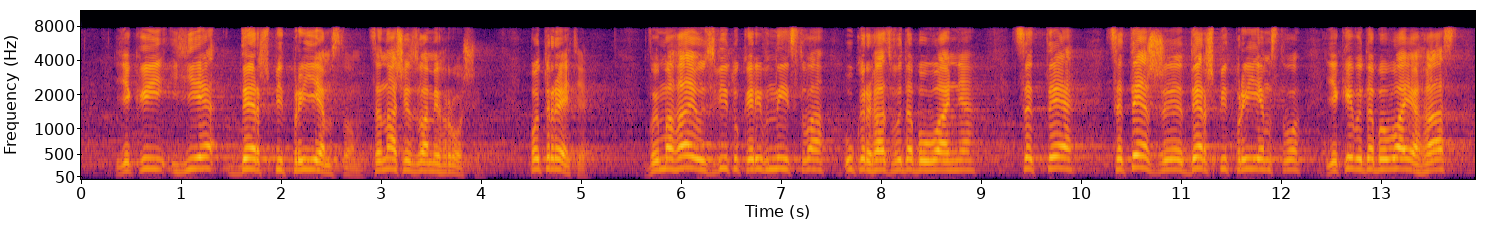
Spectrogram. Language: Ukrainian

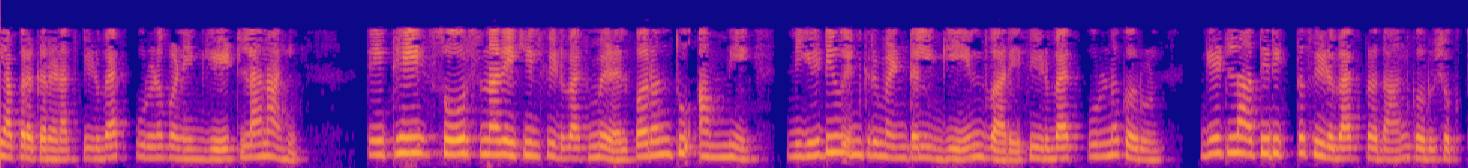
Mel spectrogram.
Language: Marathi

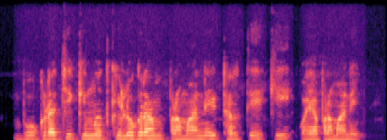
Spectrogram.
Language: Marathi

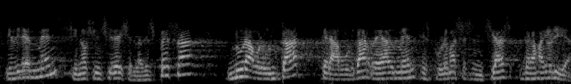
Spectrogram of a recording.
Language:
Catalan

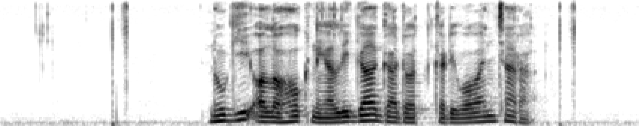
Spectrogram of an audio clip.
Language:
Sundanese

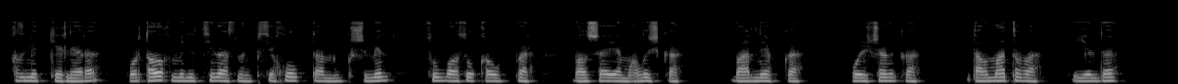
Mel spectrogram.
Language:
Kazakh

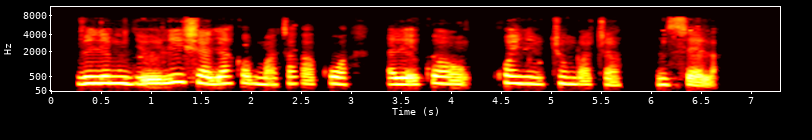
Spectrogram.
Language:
Swahili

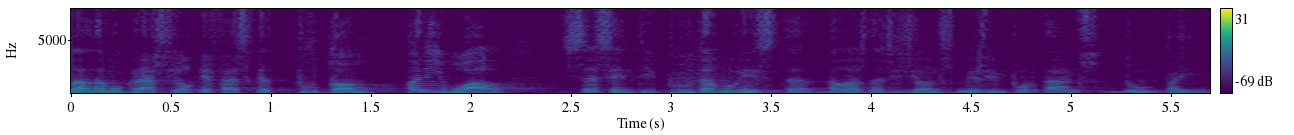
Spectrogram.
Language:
Catalan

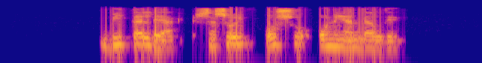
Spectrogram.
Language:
Basque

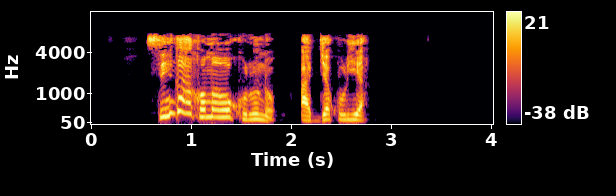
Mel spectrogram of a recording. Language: Ganda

